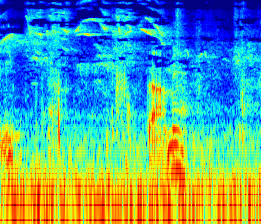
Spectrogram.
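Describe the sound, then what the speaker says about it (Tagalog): Several birds chirp and call in short bursts over a steady outdoor background hum, with faint voices talking in the distance, at an abandoned part of the Amador Causeway in Panama. "Daming mga ibon. Naririnig nyo yung tunog na yan."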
